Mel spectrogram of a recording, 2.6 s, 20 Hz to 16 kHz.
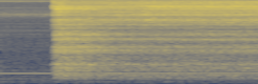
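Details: Mitee Bite VM300 vacuum pallet system on a Tormach CNC mill, turned on to suck down a G10 sheet on an o-ring. After a quiet room, a steady even air hiss switches on and holds without surging: normal operation.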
